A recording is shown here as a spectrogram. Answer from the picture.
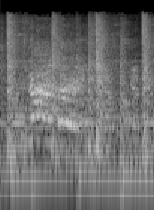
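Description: Live band music: strummed acoustic guitar keeping a steady beat, with a sung note that bends in pitch in the first second.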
